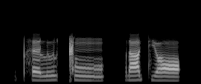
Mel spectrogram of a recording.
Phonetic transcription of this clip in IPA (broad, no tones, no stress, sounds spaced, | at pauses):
pʰ ɛ l ɯ l ǁ õ | ɾ a tʲ ɒ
